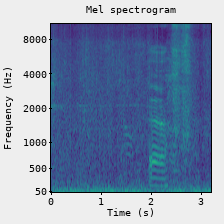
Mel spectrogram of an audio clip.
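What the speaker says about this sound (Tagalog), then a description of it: "kasi masimo yung hangin" Strong, cold wind gusting in Gdansk on a chilly day, a steady loud rumble buffeting the microphone throughout, with a brief tonal whine partway through.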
